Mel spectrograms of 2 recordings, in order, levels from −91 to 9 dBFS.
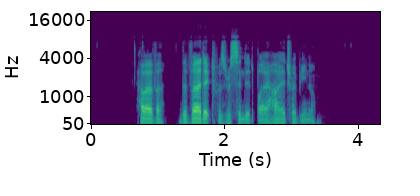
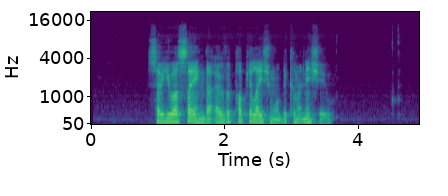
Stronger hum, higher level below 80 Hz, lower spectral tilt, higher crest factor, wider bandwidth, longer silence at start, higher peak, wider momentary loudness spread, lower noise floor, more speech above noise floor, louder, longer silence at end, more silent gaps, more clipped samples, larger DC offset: neither; second, -68 dBFS vs -60 dBFS; second, -4 dB/octave vs -5.5 dB/octave; about the same, 24 dB vs 20 dB; about the same, 9.6 kHz vs 10 kHz; second, 0.7 s vs 0.9 s; second, -4 dBFS vs 0 dBFS; first, 15 LU vs 12 LU; first, under -90 dBFS vs -70 dBFS; first, over 66 dB vs 51 dB; second, -24 LUFS vs -19 LUFS; second, 1 s vs 1.3 s; neither; neither; neither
